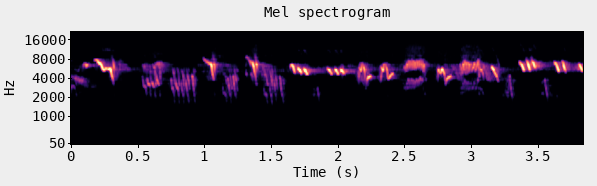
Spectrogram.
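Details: Plumbeous seedeater (Sporophila plumbea) song mixing fast high chirps and buzzy notes with clear sustained whistles, the later part carrying long level whistled tones between quick twitters.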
